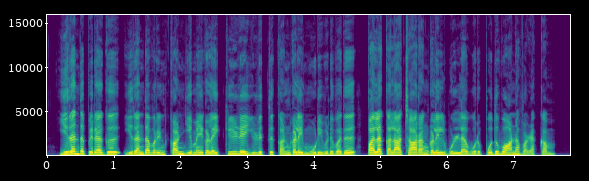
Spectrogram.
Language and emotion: Tamil, neutral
